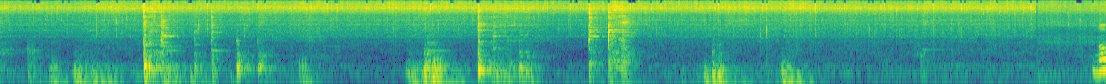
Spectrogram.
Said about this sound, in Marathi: बघू शकता इथं आपला मसाला मस्त असा फ्राय होत आहे।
